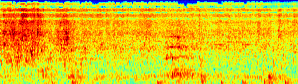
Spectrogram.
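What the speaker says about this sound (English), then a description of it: "what I'm gonna do now is to just add a bit of water." Warm water poured from a tap into a bowl of soaking kidney and liver, a continuous close splashing gush with small uneven gurgles and no talk.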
